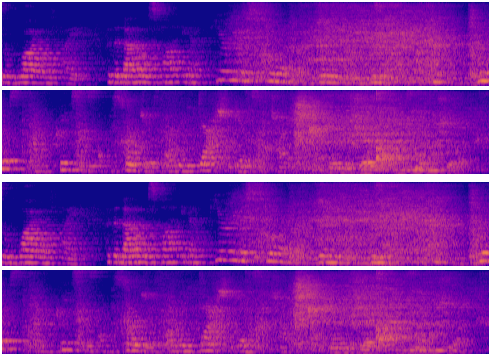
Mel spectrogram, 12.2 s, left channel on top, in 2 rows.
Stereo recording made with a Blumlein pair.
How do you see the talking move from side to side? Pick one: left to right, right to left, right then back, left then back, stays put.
right to left.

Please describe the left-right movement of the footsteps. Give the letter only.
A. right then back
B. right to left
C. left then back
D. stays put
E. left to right
C.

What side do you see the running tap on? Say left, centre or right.
centre.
